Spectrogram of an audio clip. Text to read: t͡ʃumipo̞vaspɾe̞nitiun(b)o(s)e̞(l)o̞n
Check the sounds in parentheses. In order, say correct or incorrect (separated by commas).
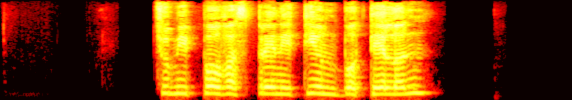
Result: correct, incorrect, correct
